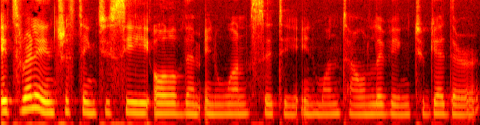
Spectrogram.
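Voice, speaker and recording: A woman with a dark, mellow tone speaks in a monotone, flat intonation on a very clean recording with a silent background. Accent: Czech. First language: Czech. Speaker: rabbinical student. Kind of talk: interview.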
